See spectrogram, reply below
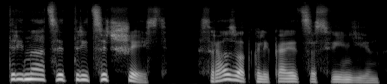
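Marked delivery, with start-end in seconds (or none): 0.1-1.7 high, even reply of the number; supply the number promptly; raised, matter-of-fact prompt; prompting helper. A narrator's reading. Svinin answers at once.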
